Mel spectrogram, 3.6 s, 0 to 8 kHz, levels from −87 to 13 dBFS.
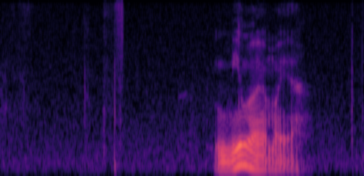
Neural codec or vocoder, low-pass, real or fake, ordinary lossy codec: none; none; real; none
